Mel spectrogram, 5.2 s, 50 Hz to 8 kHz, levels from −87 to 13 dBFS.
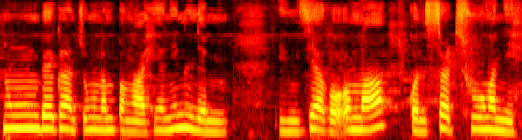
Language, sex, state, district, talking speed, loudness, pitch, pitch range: Mizo, female, Mizoram, Aizawl, 160 wpm, -15 LUFS, 210 Hz, 190-230 Hz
